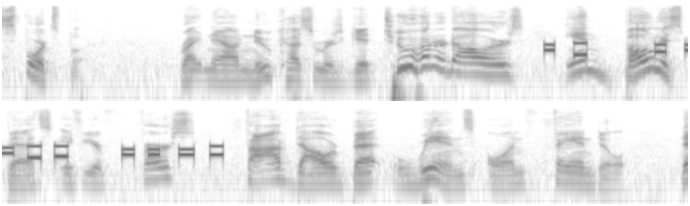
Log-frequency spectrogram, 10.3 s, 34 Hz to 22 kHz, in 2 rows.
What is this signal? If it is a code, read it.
DTMF, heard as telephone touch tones, dialled by hand, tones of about 100 ms, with speech in English. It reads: 03 8036 7779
